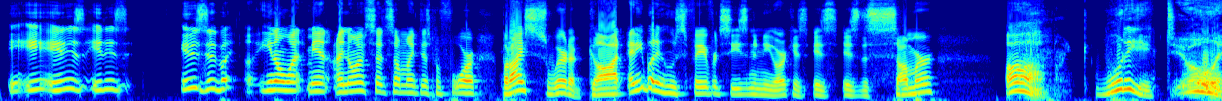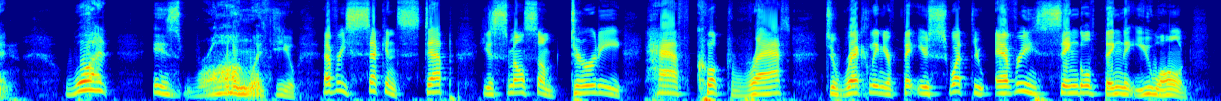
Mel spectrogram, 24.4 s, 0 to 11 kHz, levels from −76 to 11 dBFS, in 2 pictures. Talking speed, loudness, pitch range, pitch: 170 wpm, -18 LUFS, 155-220 Hz, 185 Hz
